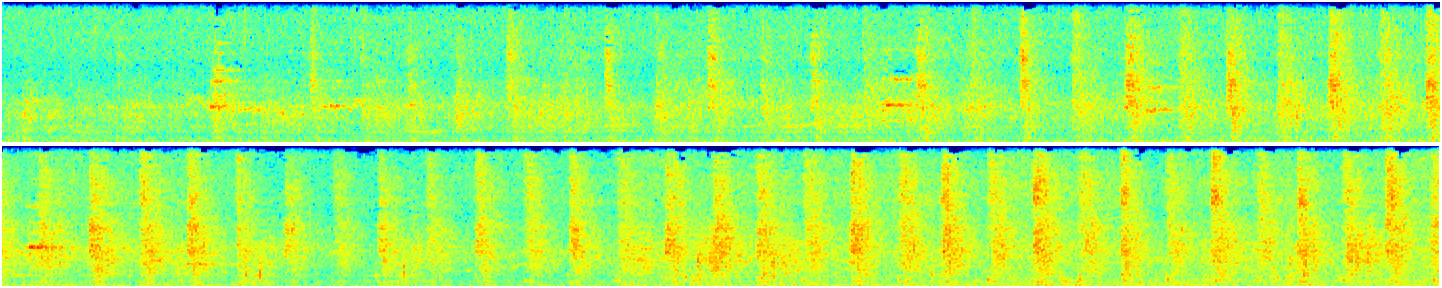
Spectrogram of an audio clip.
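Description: Wheels click rhythmically on the rails.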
